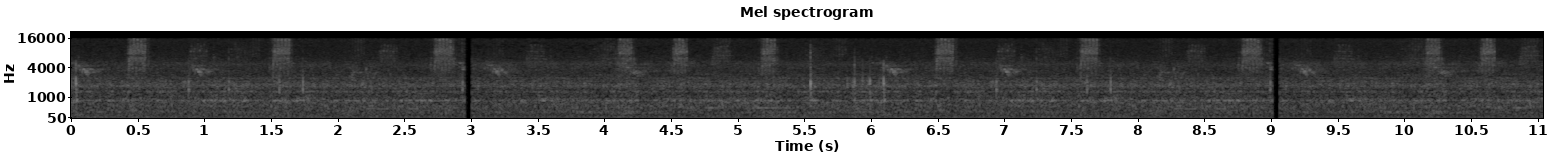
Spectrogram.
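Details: In a forest, a grasshopper makes short, dry, hissing bursts about once a second over a steady insect hum.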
